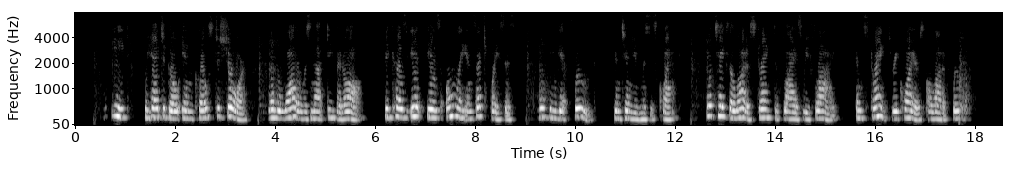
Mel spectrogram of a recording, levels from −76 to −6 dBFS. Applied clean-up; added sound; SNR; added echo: neural mask model DeepFilterNet 3.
